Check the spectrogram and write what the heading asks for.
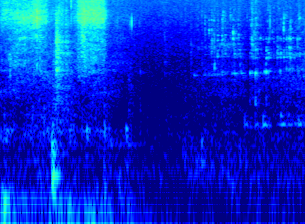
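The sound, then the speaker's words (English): Dark, chocolate-coloured stout beer pours into a glass with a soft, steady glugging trickle and faint drips, quiet, with no one speaking. “So while you're pouring that, I am going to bring up some stats from the Beer Dad and Brewed podcast.”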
